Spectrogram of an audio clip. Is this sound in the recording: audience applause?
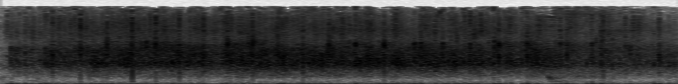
yes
